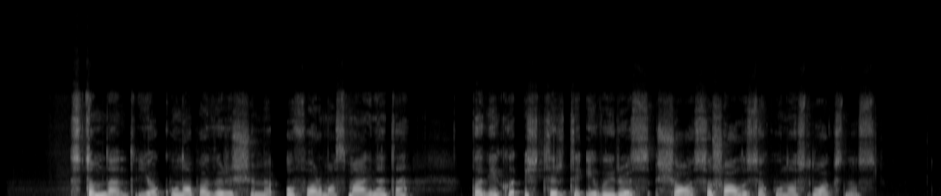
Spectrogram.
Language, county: Lithuanian, Kaunas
